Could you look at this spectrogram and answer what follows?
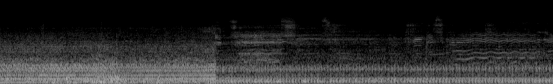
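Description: Turbo car exhaust fitted with a new Whoosh downpipe, a loud, steady droning rumble that drops to a lower, rougher tone partway through, heard close up with no talking.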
